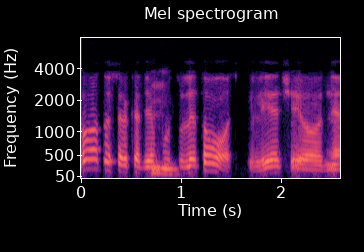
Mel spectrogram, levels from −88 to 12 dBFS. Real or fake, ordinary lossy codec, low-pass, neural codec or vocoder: real; MP3, 48 kbps; 7.2 kHz; none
